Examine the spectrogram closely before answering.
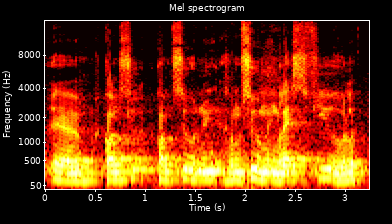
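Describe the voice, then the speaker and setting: A middle-aged man from Finland gives a conference talk, stopping often with ums and repeated words. His mid-pitched voice rings around a large echoey hall. A faint hiss sits under the speech. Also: steady tone, unhurried, warm tone. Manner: hesitant, many fillers and restarts. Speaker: conference speaker. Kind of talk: conference presentation.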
